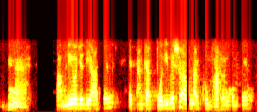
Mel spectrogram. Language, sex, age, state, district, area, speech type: Bengali, male, 45-60, West Bengal, Dakshin Dinajpur, rural, conversation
